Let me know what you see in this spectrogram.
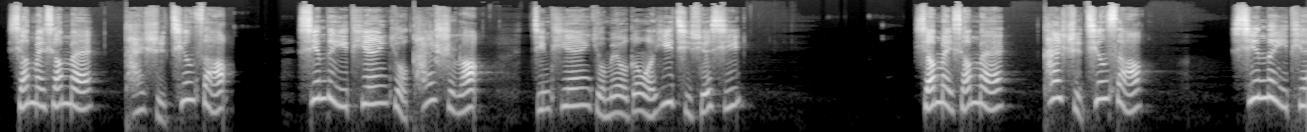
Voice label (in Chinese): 女童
